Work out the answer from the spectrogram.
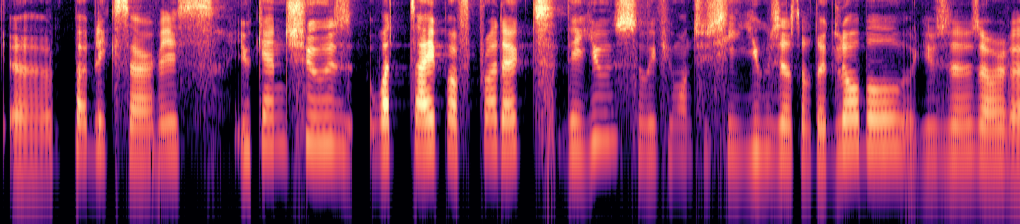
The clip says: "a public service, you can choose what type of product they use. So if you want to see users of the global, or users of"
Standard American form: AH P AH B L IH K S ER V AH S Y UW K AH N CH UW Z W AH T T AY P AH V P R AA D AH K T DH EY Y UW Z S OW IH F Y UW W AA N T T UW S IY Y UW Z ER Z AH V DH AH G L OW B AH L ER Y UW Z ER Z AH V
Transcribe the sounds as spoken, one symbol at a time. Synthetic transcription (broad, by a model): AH P AH B L IH K S ER V AH S Y UW K AH N CH UW Z W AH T T AY P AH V P R AA D AH K T DH EY Y UW Z S OW IH F Y UW W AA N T T UW S IY Y UW Z ER Z AH V DH AH G L OW B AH L Y UW Z ER Z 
